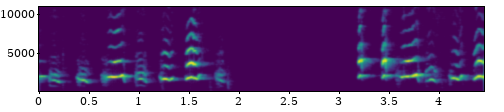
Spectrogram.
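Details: Cockatiel song in two bursts of rapid whistled chirps separated by over a second of silence, notes warbling up and down with clear harmonics.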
